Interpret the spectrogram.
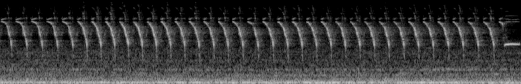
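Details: Singing canary in breeding season courting a female: a fast, continuous series of sharp descending sweeps, roughly six per second, repeated evenly for five seconds over a faint low rumble.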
